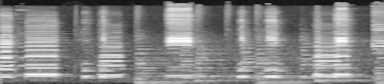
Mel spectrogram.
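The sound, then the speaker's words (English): Several car horns beep and honk in a choppy, overlapping burst, some short toots and some longer blares, with a deeper engine-like rumble underneath, loud, in a traffic jam where the cars are not moving. “Anyways, let's go see what all this beeping and honking is about.”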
